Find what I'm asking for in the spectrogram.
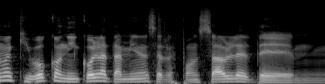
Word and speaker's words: Nicola: ¿Nicola se pronuncia en, italiano Nicola? Nicola.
